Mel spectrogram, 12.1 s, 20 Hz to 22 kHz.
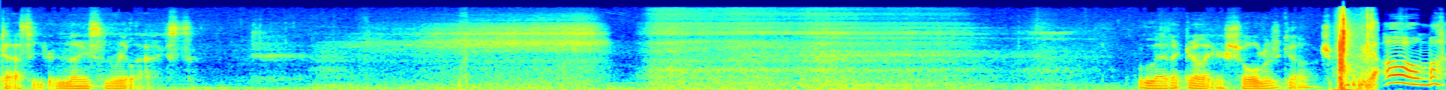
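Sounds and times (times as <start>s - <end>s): woman breathing through nose: 2.1s - 9.5s.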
